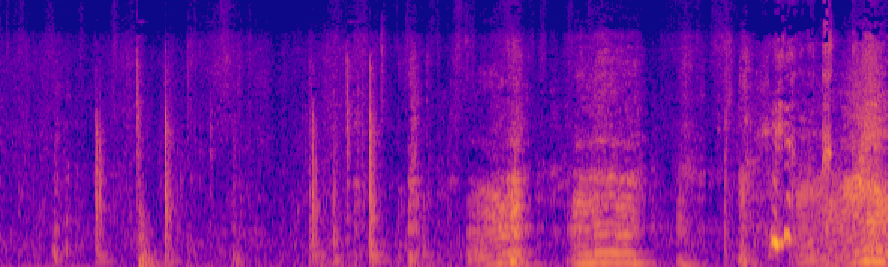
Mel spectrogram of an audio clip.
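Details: Labrador retriever in an aggressive fight with another dog: scattered sharp clicks and scuffles, then a deep rumbling growl swelling in the middle and a harsher snarl toward the end.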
